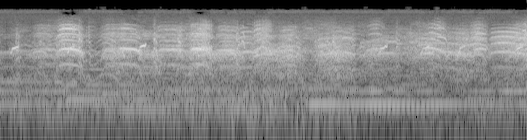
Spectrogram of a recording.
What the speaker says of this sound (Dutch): Daar zitten nou de vogels.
